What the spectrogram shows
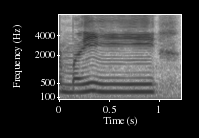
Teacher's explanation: हमने नून को या से मिलाया भी है, और गुन्ना भी क्या है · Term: इदगाम मअल गुन्ना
